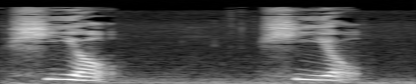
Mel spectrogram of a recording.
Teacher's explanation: 长音 e 一定是左右嘴角裂开，上下齿之间的间距几乎是没有的，几乎是没有缝隙的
